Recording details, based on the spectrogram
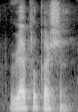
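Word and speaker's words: repercussion: ये कुछ बच्चे यहाँ पे कर लगा देते हैं, कर्शन, ऐसा नहीं होता ये है कशन और ये है रैपर।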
